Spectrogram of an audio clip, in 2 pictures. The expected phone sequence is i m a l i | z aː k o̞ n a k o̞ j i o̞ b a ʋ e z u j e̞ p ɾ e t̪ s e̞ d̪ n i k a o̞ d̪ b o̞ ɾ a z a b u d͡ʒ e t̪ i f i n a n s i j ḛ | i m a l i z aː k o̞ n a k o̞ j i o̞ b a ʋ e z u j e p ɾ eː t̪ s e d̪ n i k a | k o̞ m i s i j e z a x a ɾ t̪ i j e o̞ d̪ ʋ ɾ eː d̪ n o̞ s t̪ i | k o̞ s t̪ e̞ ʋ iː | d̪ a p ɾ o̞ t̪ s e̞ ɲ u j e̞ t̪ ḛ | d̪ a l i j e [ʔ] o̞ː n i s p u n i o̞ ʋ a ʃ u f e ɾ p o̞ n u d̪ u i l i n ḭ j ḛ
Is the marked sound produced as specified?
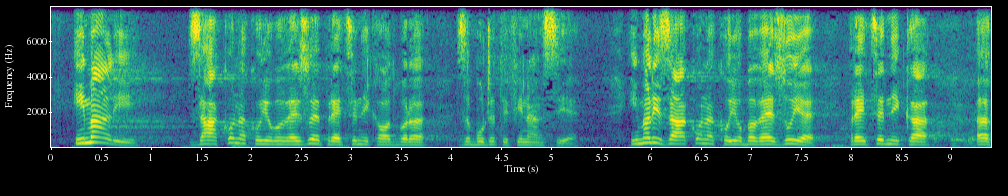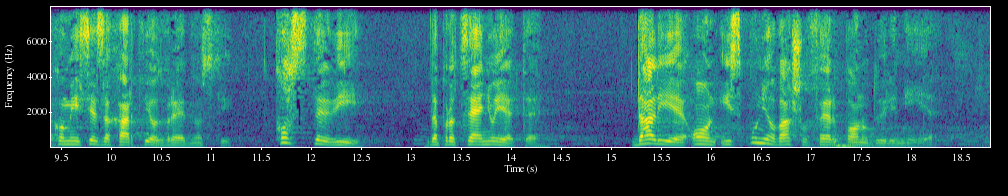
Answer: yes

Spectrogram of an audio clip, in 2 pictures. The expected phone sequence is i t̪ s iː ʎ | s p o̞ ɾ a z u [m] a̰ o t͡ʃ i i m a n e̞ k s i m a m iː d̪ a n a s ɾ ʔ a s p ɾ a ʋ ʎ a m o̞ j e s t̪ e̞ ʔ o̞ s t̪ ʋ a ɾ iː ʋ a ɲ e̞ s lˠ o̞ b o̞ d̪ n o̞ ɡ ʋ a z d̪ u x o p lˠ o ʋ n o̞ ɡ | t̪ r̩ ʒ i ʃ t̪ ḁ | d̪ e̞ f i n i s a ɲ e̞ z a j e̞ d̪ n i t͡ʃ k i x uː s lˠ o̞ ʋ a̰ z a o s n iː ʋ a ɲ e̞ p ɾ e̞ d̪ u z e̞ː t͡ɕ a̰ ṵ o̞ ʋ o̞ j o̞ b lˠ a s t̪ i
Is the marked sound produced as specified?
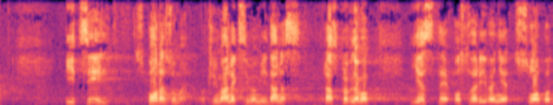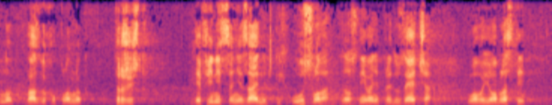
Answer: yes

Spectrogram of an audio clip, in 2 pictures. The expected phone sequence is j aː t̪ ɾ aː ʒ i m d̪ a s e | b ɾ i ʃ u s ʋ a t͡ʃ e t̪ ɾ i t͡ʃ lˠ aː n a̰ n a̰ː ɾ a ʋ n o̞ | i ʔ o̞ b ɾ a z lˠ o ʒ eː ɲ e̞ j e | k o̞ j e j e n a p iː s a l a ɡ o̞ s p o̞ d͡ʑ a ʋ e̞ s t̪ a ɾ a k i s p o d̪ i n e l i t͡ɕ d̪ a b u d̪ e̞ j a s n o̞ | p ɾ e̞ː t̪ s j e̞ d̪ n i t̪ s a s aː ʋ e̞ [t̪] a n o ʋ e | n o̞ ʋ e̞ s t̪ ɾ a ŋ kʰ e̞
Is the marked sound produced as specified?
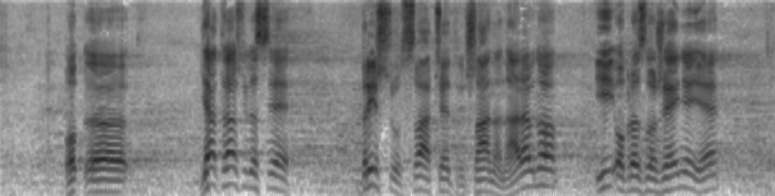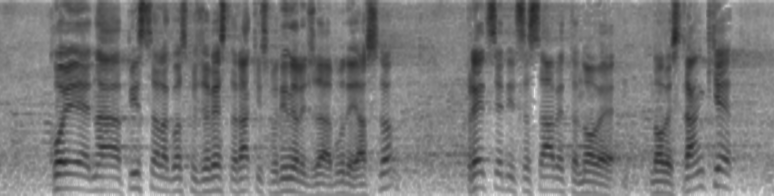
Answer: yes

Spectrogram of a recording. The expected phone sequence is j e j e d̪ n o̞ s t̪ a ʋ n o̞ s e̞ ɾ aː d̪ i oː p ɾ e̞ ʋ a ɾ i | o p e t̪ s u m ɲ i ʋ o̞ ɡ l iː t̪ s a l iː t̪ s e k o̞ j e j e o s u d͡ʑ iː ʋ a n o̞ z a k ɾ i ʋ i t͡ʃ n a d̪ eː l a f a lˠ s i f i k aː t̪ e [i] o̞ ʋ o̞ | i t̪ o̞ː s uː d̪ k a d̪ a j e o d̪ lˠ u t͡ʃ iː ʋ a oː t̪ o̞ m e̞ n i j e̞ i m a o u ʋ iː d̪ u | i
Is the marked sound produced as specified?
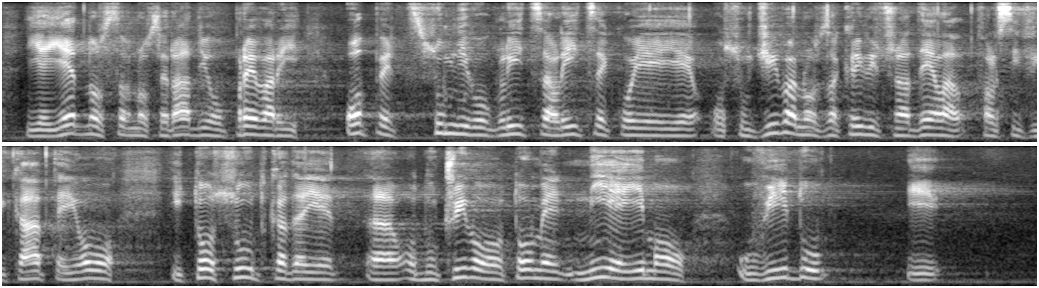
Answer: yes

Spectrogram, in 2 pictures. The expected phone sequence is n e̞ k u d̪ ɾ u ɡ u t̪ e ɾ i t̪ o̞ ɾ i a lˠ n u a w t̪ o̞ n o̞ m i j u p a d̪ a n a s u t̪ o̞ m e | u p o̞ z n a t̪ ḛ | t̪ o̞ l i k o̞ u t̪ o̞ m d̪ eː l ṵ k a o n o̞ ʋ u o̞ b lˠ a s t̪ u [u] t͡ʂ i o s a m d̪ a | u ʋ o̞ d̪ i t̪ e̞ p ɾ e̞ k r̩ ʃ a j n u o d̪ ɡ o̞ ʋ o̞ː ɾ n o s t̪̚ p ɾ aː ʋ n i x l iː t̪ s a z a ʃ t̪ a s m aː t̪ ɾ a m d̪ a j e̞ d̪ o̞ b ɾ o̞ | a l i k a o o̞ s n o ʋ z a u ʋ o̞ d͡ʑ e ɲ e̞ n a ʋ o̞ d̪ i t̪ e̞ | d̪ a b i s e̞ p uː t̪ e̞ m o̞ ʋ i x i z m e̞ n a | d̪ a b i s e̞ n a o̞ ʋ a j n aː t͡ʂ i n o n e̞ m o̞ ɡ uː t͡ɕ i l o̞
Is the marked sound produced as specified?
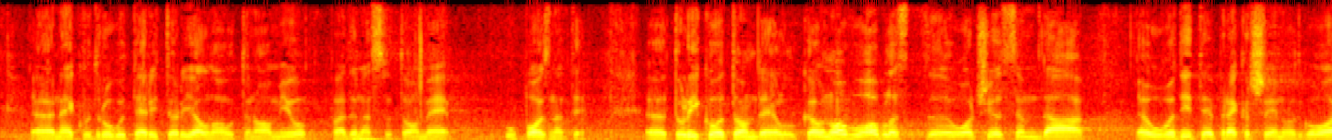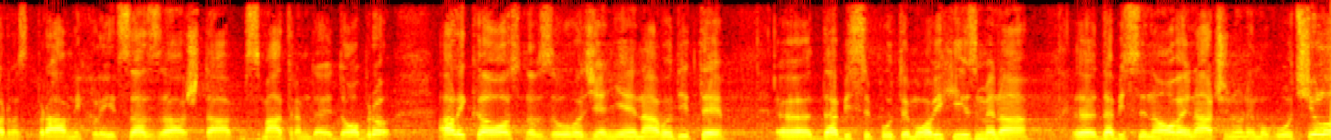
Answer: no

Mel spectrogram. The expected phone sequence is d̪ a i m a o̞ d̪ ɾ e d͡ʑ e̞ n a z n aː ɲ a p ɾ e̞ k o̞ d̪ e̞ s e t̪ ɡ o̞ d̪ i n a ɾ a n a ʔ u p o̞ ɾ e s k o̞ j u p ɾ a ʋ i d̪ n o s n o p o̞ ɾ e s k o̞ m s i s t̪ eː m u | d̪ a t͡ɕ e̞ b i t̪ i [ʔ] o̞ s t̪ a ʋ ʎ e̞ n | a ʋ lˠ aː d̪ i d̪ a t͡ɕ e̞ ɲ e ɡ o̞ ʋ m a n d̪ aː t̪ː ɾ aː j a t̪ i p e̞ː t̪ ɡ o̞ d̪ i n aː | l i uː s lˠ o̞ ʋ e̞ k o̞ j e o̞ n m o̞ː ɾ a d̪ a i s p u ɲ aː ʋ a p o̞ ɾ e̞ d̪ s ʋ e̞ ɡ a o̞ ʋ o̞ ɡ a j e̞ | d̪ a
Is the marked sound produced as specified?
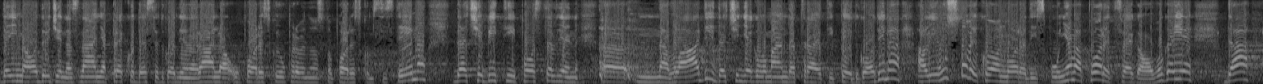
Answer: no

